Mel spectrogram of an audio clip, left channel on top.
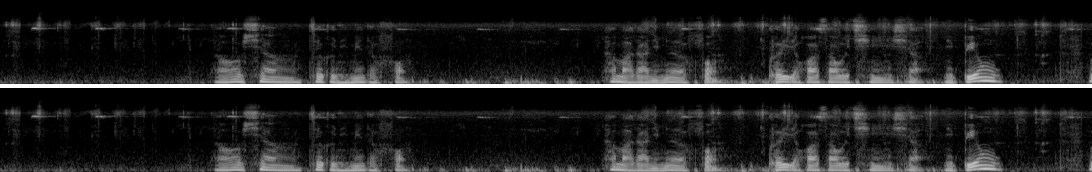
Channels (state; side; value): identical; both; correlation 1.00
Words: 然后像这个里面的缝，它马达里面的缝，可以的话稍微清一下。你不用，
